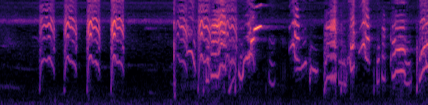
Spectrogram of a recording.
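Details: A ringneck parrot makes squeaky, high chattering: four evenly spaced shrill notes, then a dense burst of scratchy squeals and a string of short, bright chirps.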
